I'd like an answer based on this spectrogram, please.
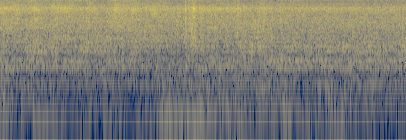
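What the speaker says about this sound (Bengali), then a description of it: "এবার এটার মধ্যে ওই যে কড়াইতে যেটা ছিল ধনে পাতা আর টক দইয়ের যে ফুটিয়েছিলাম যেটায়, সেইটার যে জলটা" Coriander and yogurt water poured into a hot pan brings a steady, loud hiss and sizzle that holds evenly throughout without a break.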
